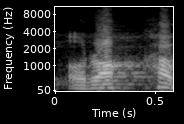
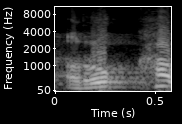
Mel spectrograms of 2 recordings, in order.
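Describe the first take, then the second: First: রক্ষা said as rɔkkha, open অ; রক্ষা with a plain open অ, the wrong way; wrong reading. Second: রক্ষা said as rokkha, rounded o; রক্ষা with the first vowel like o; correct reading. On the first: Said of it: "রক্ষা বলছি না". (রক্ষা ভুল উচ্চারণ, খোলা অ দিয়ে) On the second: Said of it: "আমরা রক্ষা বলছি". (রক্ষা উচ্চারণ রোক্ খা) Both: Shown as a demonstration.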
